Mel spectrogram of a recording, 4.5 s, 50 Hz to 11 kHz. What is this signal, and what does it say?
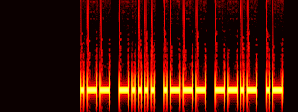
Morse code, heard as a keyed tone, about 25 wpm, 700 Hz. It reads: W6JQA
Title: USA Call Signs - 5 Characters - 2x Character Spacing - 25wpm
